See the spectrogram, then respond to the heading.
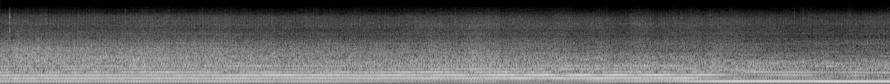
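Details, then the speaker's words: Toro Recycler mower's small single-cylinder engine: steady, high, even drone with no dips; it runs well and the carburetor bowl doesn't leak, but idle speed sits a touch high and could come down. "sounds like the uh engine RPM could come down that is just cranking uh we can do that"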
